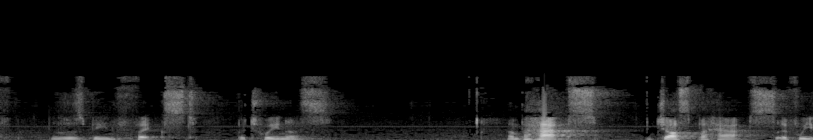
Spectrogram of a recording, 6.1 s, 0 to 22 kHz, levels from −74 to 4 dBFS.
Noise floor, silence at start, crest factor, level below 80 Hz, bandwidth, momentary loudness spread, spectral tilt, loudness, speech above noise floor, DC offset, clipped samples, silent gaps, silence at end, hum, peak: -54 dBFS; 0 s; 26 dB; -60 dBFS; 10.5 kHz; 19 LU; -3.5 dB/octave; -24 LUFS; 30 dB; under 0.1%; under 0.1%; none; 0 s; none; 0 dBFS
